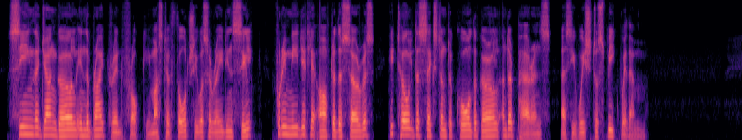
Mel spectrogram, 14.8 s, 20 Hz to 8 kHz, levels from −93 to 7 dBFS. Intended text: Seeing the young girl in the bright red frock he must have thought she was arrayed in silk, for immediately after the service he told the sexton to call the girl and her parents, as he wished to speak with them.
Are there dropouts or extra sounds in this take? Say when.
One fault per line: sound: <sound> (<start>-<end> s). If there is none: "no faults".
no faults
